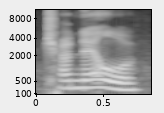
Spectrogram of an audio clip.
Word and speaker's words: Chanel: CH is pronounced as sh because it's French. Chanel.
